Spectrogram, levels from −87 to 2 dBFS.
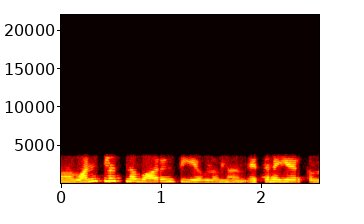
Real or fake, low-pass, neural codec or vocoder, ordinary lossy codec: real; 3.6 kHz; none; Opus, 24 kbps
